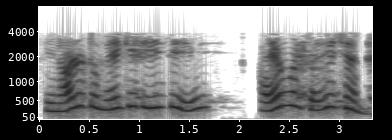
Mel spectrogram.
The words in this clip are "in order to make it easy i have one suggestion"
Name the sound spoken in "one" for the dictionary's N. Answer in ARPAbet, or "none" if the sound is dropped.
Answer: L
